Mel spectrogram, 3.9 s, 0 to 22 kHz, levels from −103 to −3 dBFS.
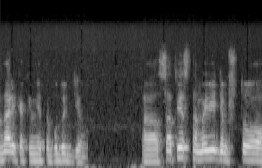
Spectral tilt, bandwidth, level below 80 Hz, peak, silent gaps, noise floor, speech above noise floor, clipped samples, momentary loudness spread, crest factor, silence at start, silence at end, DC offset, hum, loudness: -6.5 dB/octave; 12.5 kHz; -66 dBFS; -14 dBFS; none; -65 dBFS; 36 dB; under 0.1%; 12 LU; 16 dB; 0 s; 0 s; under 0.1%; none; -30 LUFS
